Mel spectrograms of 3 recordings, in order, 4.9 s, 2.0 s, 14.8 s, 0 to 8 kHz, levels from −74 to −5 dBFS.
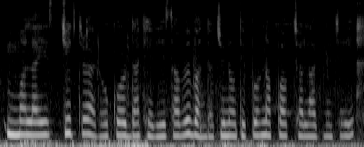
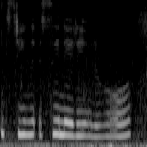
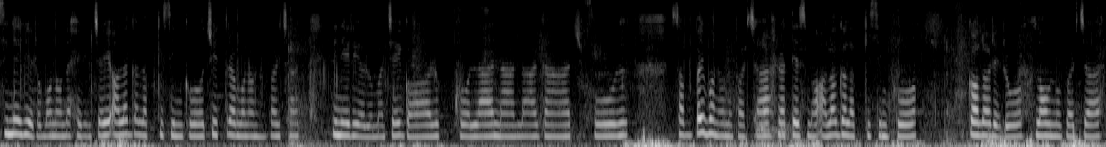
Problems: none marked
